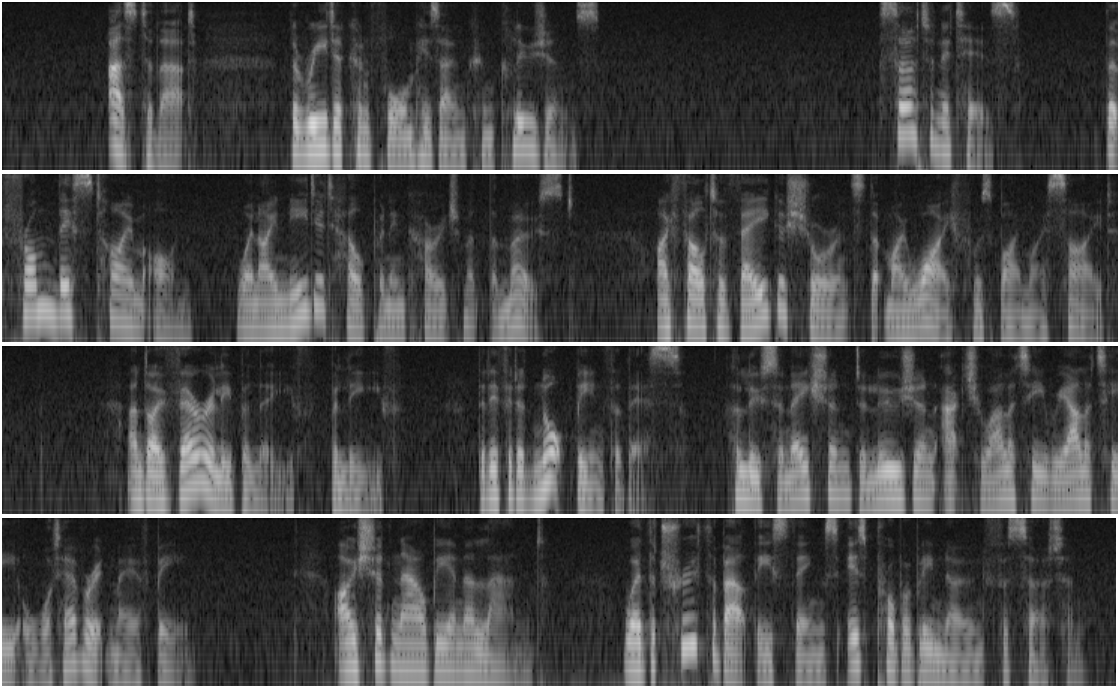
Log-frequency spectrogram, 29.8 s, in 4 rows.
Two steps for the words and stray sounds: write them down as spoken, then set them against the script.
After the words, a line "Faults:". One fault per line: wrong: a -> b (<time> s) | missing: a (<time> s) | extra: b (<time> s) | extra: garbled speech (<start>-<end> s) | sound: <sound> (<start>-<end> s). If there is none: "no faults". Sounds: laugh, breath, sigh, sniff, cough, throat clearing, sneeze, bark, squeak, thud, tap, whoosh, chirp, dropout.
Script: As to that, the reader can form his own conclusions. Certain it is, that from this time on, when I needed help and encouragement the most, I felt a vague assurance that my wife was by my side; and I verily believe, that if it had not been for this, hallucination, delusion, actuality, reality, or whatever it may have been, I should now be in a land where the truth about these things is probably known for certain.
As to that, the reader can form his own conclusions. Certain it is, that from this time on, when I needed help and encouragement the most, I felt a vague assurance that my wife was by my side; and I verily believe believe, that if it had not been for this, hallucination, delusion, actuality, reality, or whatever it may have been, I should now be in a land where the truth about these things is probably known for certain.
Faults:
extra: believe (17.1 s)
